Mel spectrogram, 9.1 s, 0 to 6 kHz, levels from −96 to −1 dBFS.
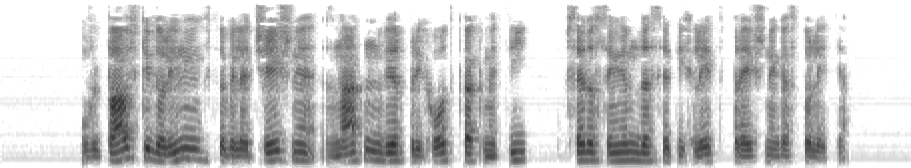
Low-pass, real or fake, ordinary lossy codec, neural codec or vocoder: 5.4 kHz; real; MP3, 32 kbps; none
